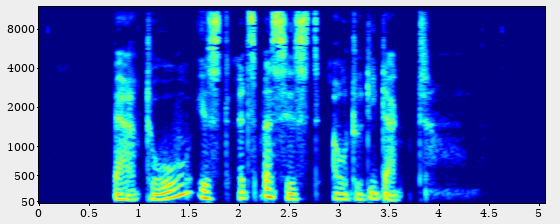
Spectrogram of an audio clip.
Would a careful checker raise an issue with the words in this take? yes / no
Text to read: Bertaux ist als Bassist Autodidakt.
no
